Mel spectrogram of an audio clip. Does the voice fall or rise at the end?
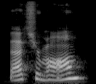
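fall. The voice falls at the end. It is a plain statement. "If you said"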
